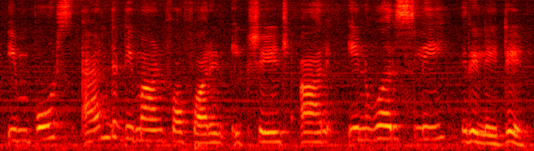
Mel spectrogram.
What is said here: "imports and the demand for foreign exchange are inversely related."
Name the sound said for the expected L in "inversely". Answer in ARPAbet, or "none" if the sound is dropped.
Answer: L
